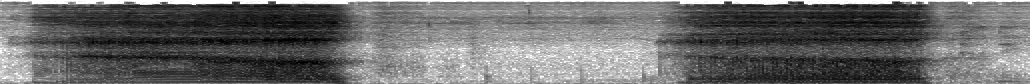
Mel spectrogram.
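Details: Heavy snoring in a sleeping man: two long, loud, rattling snores separated by a quiet pause.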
